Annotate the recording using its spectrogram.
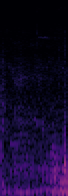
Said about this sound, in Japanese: この真ん中のドアを開けるとお外のバルコニーになっていますよいしょちょっと隙間があって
